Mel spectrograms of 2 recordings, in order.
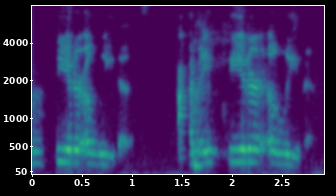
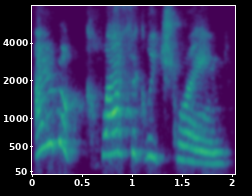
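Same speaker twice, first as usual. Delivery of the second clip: higher, lofty insistence on being serious; indignant protest; 7 semitones higher than usual. Retold or imitated. To the director, a higher haughty classically trained protest. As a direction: draw yourself up and insist. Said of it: "I was like".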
